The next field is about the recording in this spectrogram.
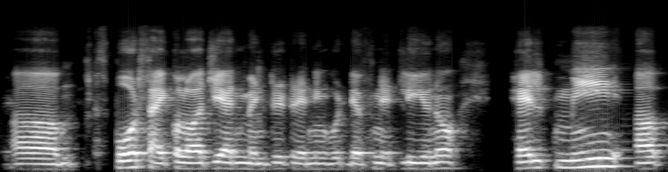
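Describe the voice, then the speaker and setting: A man talks easily over a video call, with just a few fillers. His voice has a bright, forward edge. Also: medium pitch, rough recording. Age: 20s. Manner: relaxed, fluent with light fillers. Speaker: participant, athlete.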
